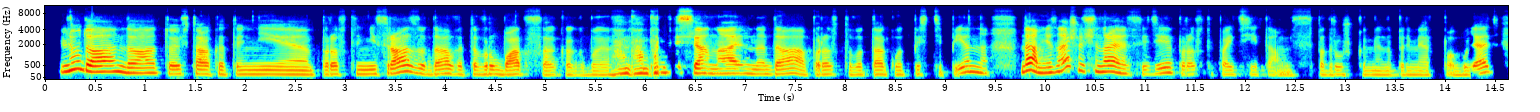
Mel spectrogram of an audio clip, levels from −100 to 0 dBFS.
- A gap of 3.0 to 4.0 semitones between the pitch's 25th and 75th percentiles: No, average, 4.8 semitones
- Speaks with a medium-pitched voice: Yes, medium, 155 Hz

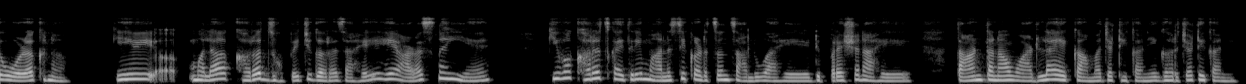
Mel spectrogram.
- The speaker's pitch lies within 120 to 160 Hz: No, high, 190 Hz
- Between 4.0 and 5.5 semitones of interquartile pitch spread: Yes, average, 4.4 semitones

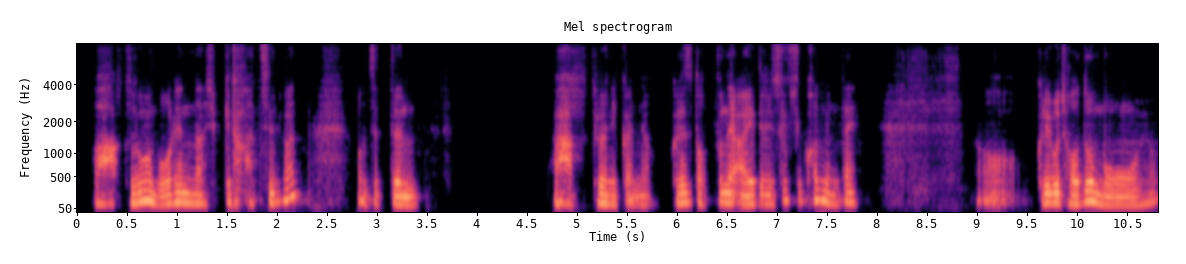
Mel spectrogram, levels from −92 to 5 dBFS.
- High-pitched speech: No, low, 115 Hz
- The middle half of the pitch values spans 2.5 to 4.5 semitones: Yes, average, 3.2 semitones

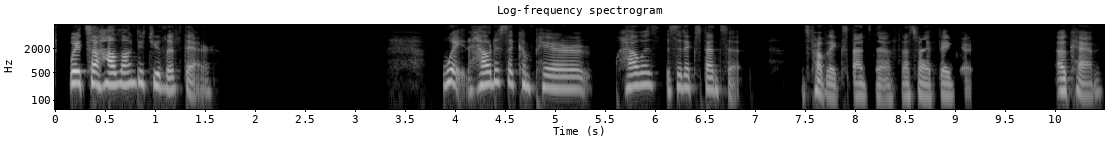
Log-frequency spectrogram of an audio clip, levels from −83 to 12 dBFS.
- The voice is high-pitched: Yes, high, 210 Hz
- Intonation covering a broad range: Yes, wide, 7.0 semitones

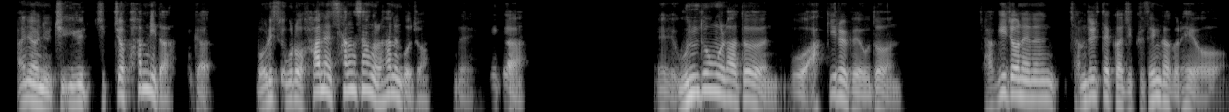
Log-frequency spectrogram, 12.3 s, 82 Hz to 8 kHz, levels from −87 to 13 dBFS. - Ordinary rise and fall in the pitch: No, wide, 6.0 semitones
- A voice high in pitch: No, medium, 145 Hz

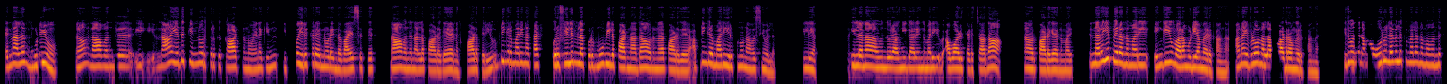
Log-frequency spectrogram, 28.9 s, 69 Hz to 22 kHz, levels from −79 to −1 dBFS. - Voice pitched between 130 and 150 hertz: No, high, 225 Hz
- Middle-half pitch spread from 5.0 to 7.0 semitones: Yes, wide, 5.5 semitones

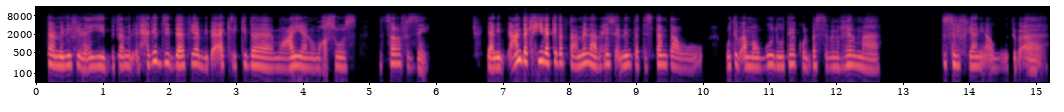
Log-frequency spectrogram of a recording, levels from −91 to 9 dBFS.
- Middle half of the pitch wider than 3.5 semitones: No, average, 3.2 semitones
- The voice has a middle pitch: Yes, medium, 180 Hz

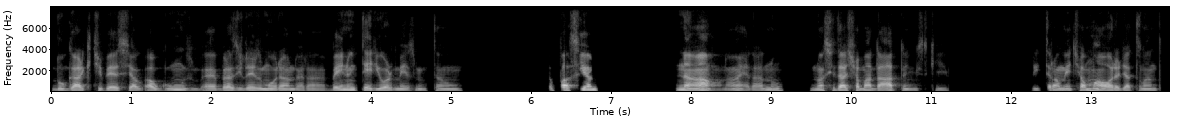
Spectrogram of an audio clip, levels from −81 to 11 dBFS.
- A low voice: Yes, low, 110 Hz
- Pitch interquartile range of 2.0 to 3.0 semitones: Yes, average, 2.7 semitones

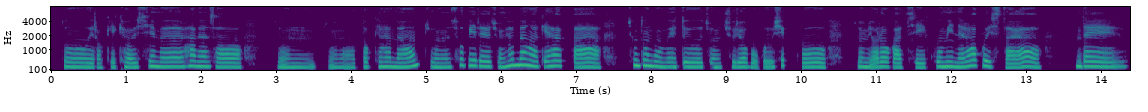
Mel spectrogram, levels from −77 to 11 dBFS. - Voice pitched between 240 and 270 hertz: No, high, 215 Hz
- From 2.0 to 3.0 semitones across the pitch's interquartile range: Yes, narrow, 2.4 semitones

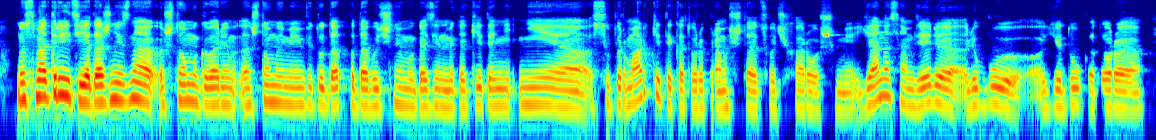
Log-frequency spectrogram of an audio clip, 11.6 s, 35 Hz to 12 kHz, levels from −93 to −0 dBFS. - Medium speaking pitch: Yes, medium, 150 Hz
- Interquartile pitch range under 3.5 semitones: Yes, average, 2.9 semitones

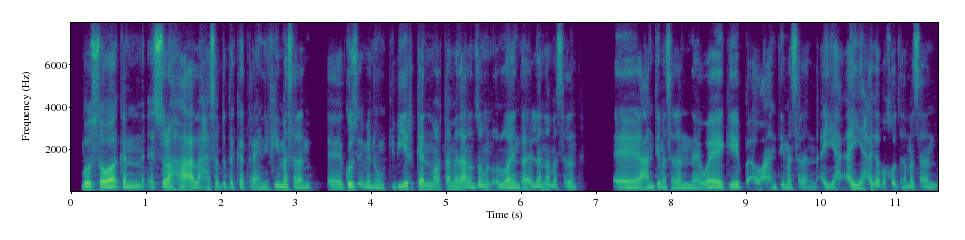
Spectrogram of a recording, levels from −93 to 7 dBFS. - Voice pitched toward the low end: Yes, very low, 90 Hz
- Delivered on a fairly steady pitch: No, average, 3.9 semitones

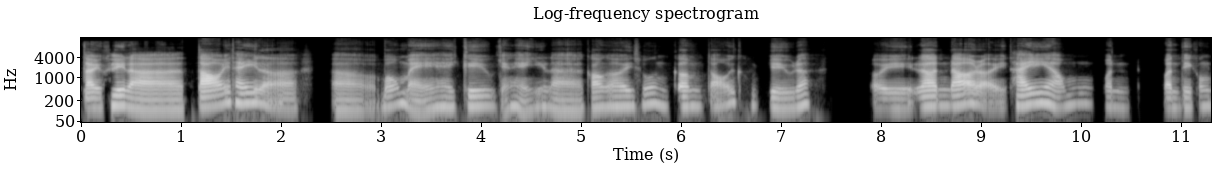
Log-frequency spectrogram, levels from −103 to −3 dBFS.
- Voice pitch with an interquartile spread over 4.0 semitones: No, average, 3.6 semitones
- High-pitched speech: No, low, 135 Hz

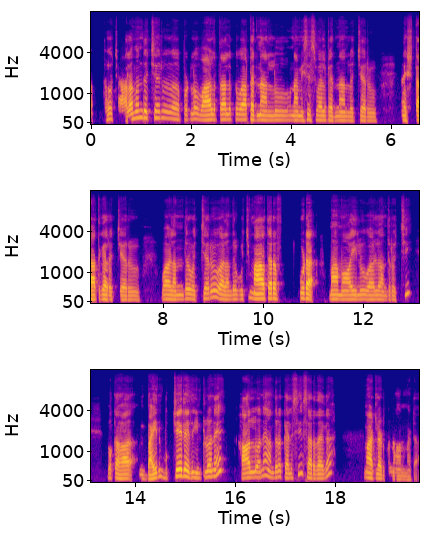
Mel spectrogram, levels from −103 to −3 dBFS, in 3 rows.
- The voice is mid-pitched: Yes, medium, 145 Hz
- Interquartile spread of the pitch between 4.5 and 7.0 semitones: No, average, 3.5 semitones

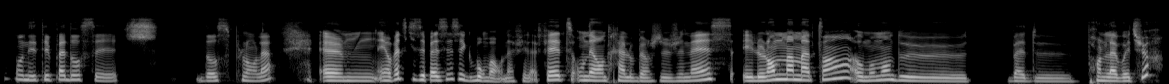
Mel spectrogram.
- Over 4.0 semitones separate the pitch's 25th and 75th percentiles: Yes, average, 4.4 semitones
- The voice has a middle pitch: Yes, medium, 180 Hz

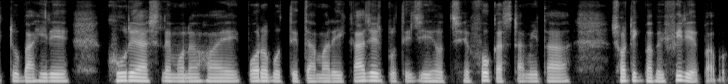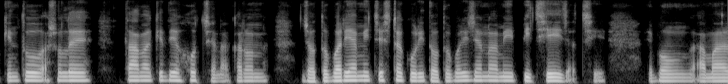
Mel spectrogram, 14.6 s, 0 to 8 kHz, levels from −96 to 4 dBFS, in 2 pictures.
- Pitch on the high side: No, low, 125 Hz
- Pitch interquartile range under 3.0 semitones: Yes, narrow, 2.5 semitones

